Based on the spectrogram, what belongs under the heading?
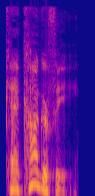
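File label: "cacography", British English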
